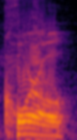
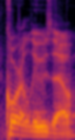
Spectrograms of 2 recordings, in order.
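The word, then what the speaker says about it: Coralluzzo: So the next day, Dennis Carluzzo, or whatever the fuck his name is. I keep mispronouncing his name wrong, but it's not on purpose. It's just that I don't care. And it's, I think, just it's like Coraluzzo. – Coraluzzo.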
